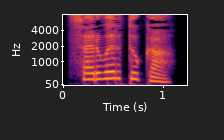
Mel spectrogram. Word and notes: ಸುರವರ್ಧಕಿ: sura vardhaki

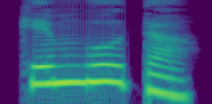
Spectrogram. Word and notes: ಕಾಂಬೋದಿ: kāmbōdi

